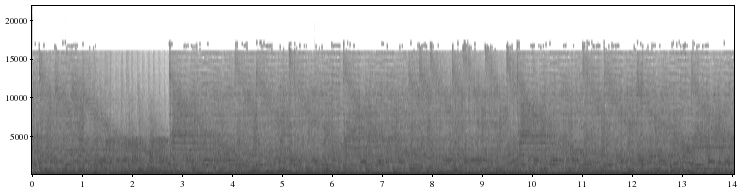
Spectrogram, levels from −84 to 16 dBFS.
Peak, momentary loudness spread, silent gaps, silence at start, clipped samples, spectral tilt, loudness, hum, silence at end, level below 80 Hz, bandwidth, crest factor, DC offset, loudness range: 0 dBFS; 1 LU; none; 0 s; under 0.1%; -4 dB/octave; -11 LUFS; none; 0 s; -16 dBFS; 17.5 kHz; 10 dB; under 0.1%; 0 LU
